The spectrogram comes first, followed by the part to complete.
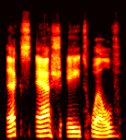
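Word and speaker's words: X Æ A-Xii: This one is spelled, it's got Roman numerals in it, but it is pronounced X-A12.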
